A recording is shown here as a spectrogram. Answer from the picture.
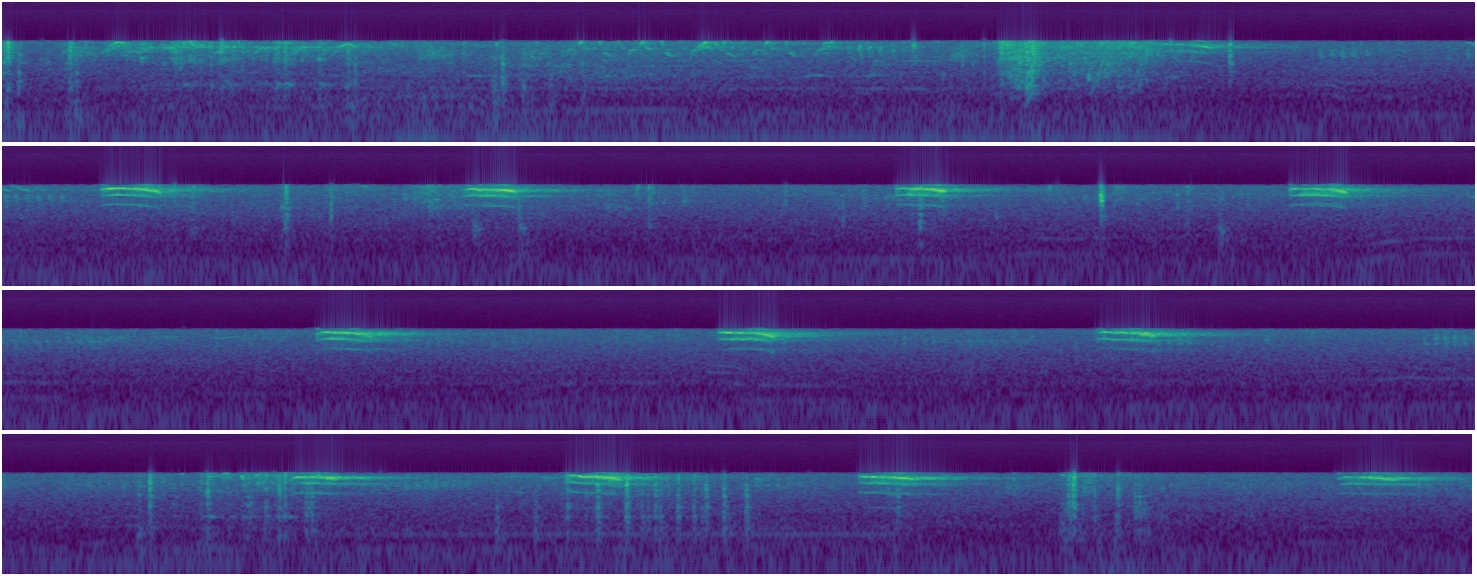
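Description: A bird calling over and over, a short chirpy call repeated roughly every two seconds from about eight seconds in. Before that, a low steady hum stops about six seconds in, with a single knock shortly before it stops.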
